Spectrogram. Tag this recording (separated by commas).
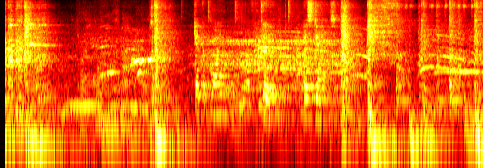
Singing, Music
